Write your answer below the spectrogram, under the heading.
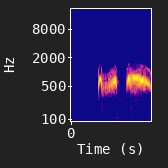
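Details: Luring call of a spotted dove for attracting wild doves to a trap: a quick hooked note slides into a wavering coo, then after a short break comes a long, level, pulsing coo that fades downward. No other sounds.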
